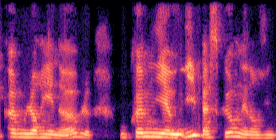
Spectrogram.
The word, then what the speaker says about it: Niaouli: Niaouli, alors vraiment comme ça se prononce, c'est Niaouli, vraiment.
